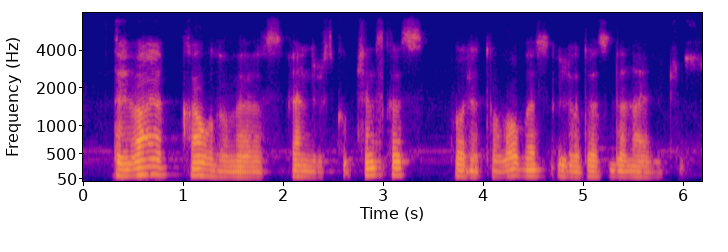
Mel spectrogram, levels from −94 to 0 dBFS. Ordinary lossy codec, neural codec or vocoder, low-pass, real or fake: Opus, 24 kbps; codec, 32 kHz, 1.9 kbps, SNAC; 7.2 kHz; fake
